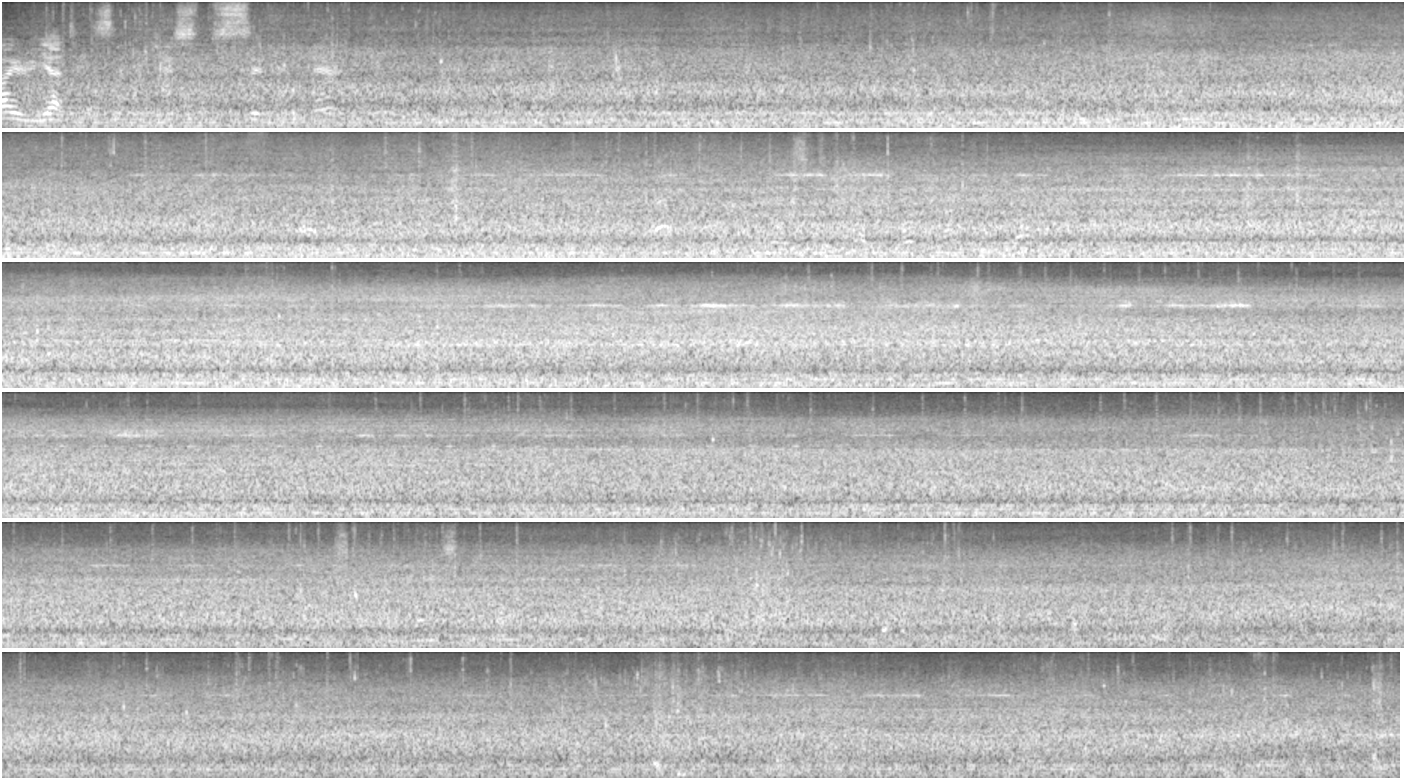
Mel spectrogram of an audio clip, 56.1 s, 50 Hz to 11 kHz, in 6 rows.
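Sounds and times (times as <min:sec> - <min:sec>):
tugboat engine drone: 0:00.0 - 0:56.0.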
